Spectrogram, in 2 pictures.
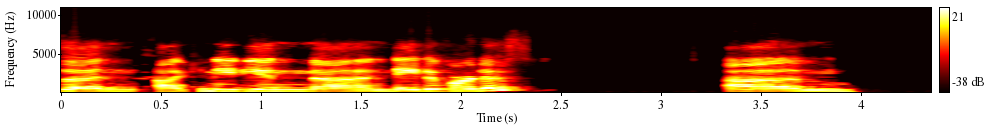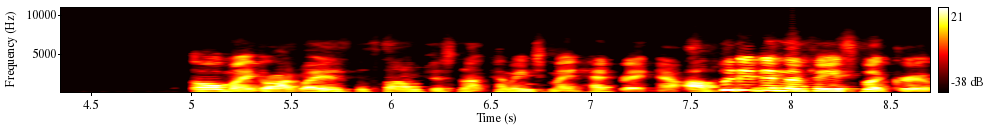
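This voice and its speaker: A woman's bright, sharp voice at a medium pitch, with lively intonation and a moderate pace. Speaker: singer and songwriter in recovery group. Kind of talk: casual chat.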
